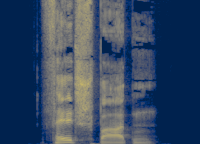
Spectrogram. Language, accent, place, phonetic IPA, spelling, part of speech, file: German, Germany, Berlin, [ˈfɛltˌʃpaːtn̩], Feldspaten, noun, De-Feldspaten.ogg
- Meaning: 1. dative plural of Feldspat 2. entrenching tool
